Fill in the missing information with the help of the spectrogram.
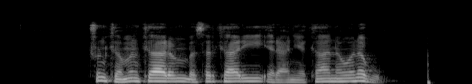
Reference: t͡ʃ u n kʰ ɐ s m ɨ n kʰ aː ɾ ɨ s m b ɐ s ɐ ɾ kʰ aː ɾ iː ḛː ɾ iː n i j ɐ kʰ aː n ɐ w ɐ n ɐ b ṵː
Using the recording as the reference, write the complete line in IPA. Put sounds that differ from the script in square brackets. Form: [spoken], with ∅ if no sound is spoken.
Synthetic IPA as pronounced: t͡ʃ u n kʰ ɐ [∅] m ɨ n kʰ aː ɾ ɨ [∅] m b ɐ s ɐ ɾ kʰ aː ɾ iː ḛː ɾ [aː] n i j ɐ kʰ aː n ɐ w ɐ n ɐ b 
